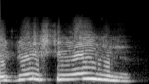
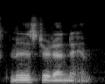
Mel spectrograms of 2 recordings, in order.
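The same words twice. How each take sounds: First: Loud, very high put-on voice; hammed-up cry at full tilt; mock-dramatic reading. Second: Said in the usual way. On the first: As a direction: proclaim it absurdly high and loud. Overblown take, then plain redo.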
